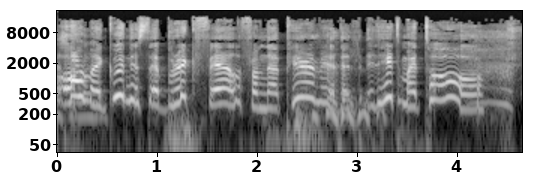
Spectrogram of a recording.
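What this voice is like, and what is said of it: Put-on Italian-sounding foreign accent. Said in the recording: “Why are your Egyptians Italian? ... Just a foreign accent.”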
